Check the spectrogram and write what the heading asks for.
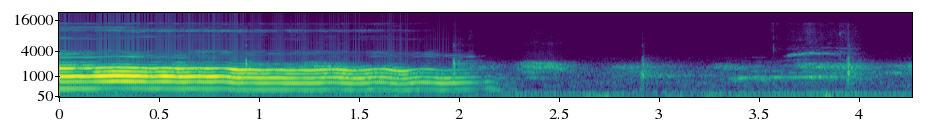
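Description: A woman singing unaccompanied, holding one long note of a Punjabi folk song that wavers slightly and breaks off about two seconds in. A quiet pause with only faint background sound follows.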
